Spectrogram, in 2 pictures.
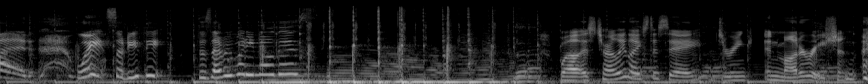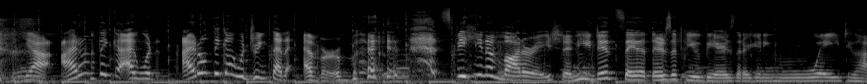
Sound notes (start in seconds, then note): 0.0 laughs; 0.0 music fades in; 8.6 laughs; 12.1 laughs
